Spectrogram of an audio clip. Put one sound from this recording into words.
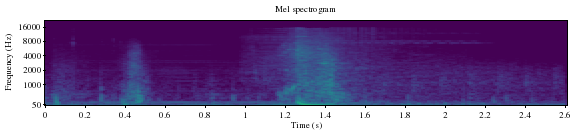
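A sudden whoosh rushes past.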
